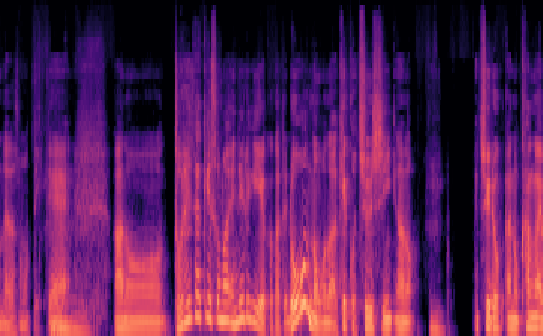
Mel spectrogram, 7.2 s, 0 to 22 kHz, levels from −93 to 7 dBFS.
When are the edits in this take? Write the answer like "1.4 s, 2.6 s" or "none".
none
